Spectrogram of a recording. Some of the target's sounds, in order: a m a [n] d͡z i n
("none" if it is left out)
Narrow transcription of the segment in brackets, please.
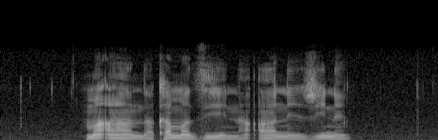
none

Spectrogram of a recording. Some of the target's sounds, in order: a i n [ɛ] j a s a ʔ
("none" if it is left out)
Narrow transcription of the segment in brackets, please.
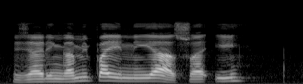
i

